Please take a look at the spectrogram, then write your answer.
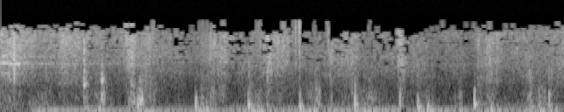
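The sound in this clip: Running footsteps of a group of people on foot in a jungle, a steady patter of many quick, soft thuds over a low rumble, with no voices.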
